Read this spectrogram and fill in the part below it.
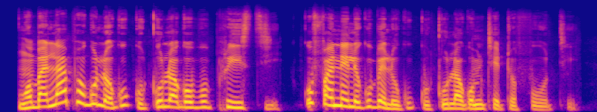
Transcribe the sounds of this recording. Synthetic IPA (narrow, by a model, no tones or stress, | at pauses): ŋɔβalapʰɔɣuloɣuɡ̥ʱuǃulwaɣoβupʰristʰʼi | ɣufanɛlɛɣuβɛloɣuɡ̥ʱuǃulwaɣom̩tʰɛtʰɔfuːtʰi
